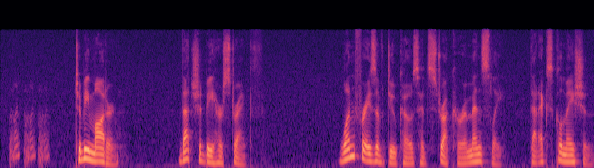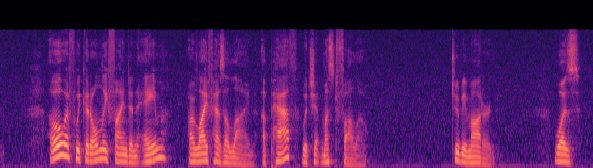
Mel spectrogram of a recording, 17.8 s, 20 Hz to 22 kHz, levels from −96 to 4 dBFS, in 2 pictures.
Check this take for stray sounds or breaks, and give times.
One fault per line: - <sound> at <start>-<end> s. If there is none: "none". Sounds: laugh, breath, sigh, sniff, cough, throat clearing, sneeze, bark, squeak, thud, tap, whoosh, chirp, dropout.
- laugh at 0.1-0.7 s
